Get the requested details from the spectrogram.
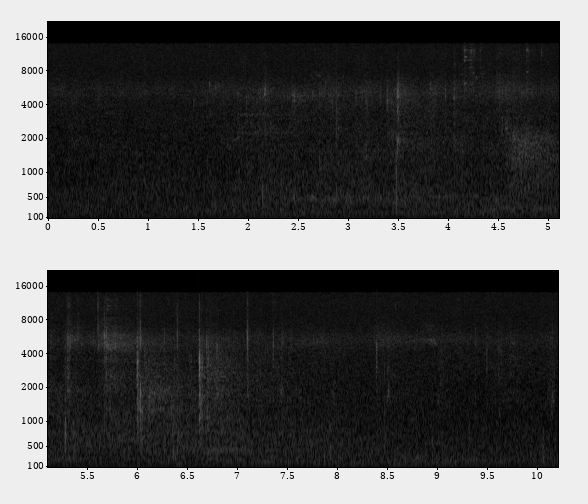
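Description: Footsteps walk across a stone floor.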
